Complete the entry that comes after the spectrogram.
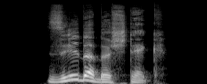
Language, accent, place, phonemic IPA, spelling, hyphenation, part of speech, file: German, Germany, Berlin, /ˈzɪlbɐbəˌʃtɛk/, Silberbesteck, Sil‧ber‧be‧steck, noun, De-Silberbesteck.ogg
- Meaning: silverware; silver cutlery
